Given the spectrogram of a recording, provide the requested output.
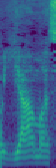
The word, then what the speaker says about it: llamas: Even though llamas is spelled LL, a double L is pronounced Y.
